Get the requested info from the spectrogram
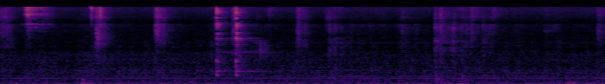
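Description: A few light taps and clicks of a plastic additive bottle, its cap and glass beakers being handled on a table, one with a short glassy ring about two seconds in, over a steady low hum.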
